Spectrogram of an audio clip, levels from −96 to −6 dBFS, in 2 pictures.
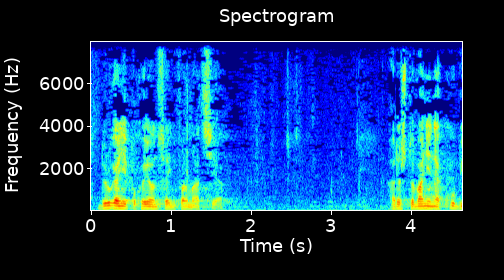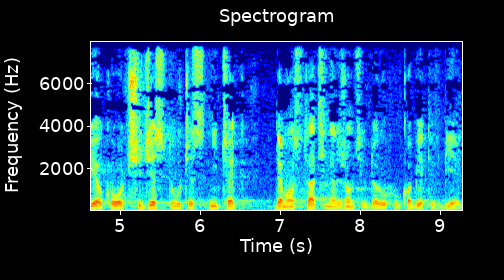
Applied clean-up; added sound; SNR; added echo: none; none; none; none.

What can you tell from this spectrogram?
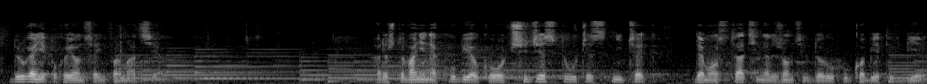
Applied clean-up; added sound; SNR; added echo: none; Piano; 12 dB; none.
